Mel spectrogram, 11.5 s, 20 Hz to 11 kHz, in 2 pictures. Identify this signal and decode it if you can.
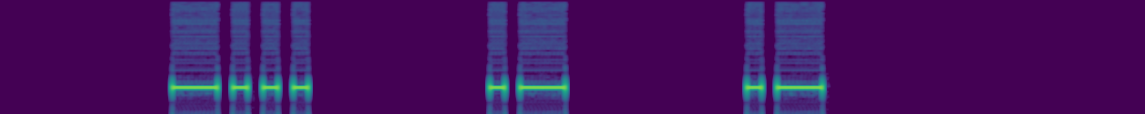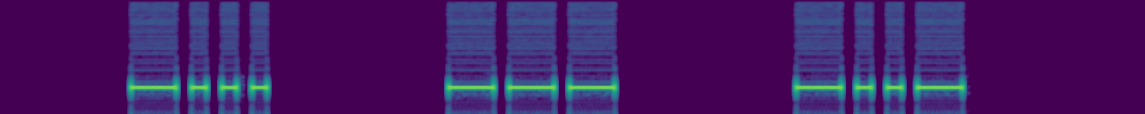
Morse code, heard as a keyed tone, about 16 wpm, spaced as for 7 wpm, 800 Hz. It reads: BAA BOX
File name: Spaced Alphas / Spaced Alphas mp3s / Bs sp @15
